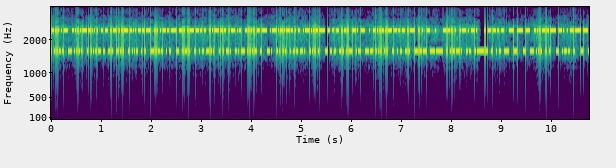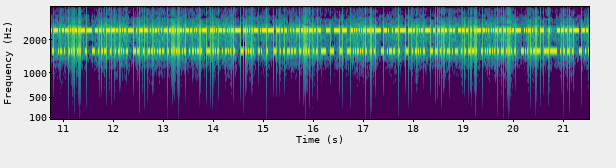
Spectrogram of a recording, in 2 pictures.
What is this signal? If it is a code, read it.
RTTY, about 45.45 baud. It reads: FORERUNNER OF THE CELEBRATED WESTINGHOUSE NO. 3-A MOTOR THAT SET A STANDARD FOR STREET CAR MOTORS THAT STILL PERSISTS. IT
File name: fsk850 / benjamin-g-lamme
